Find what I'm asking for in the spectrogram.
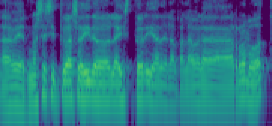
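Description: At a fairly slow pace, a man with a medium pitch speaks in a normal speaking voice against a quiet background. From Spain, Valencia. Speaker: Spanish teacher and YouTuber. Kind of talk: casual chat.

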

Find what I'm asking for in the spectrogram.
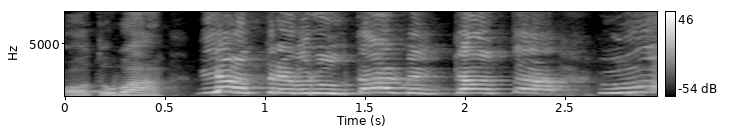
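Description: A man's extremely high-pitched voice at a very slow pace. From Puerto Rico. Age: 30s. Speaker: singer and social media personality. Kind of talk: casual interview chat. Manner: animated.

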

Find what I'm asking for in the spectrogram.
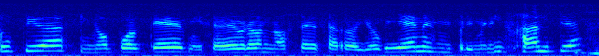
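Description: Her pitch is fairly high and varies in an ordinary way. She talks at a moderate pace. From Mexico, Sonora (Hermosillo). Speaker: dancer and dance teacher. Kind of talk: interview. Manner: hesitant, many fillers.

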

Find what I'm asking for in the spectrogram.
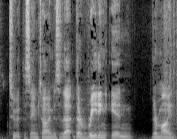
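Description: A man with an American accent talks at a moderate pace in an unremarkable speaking voice, with ordinary pitch variation. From Philippines (Manila), then US South (Houston). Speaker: podcast co-host. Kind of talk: casual chat.

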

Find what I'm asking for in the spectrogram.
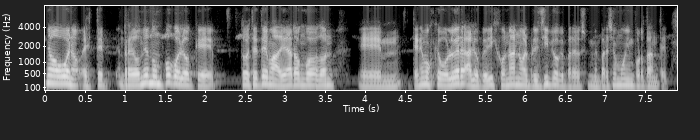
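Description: Speaking at a very fast pace, a man has a high voice. His pitch varies in an ordinary way. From Argentina. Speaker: podcast co-host. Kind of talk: casual chat.

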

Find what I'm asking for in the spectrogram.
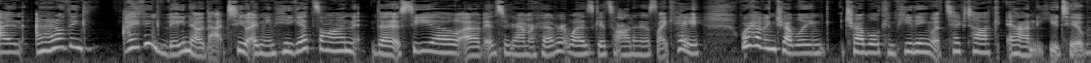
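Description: In a very clean recording with a silent background, a woman with a fairly high voice speaks at a moderate pace, her tone animated and her intonation lively. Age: 20s. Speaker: podcast host and social media consultant. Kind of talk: solo podcast monologue.

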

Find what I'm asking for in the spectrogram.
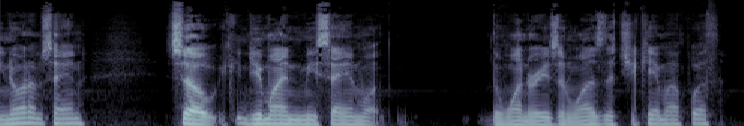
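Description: Here is a man with an unremarkable speaking voice at medium pitch, moving at a fairly quick pace. The recording is very clean and dry, close with no echo and a silent background. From smaller US town. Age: 40s. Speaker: police officer. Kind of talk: casual chat.

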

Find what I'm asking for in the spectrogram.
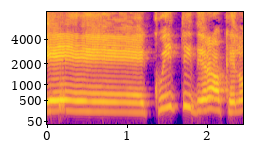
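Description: A woman speaks with a strong Bolognese accent in a fairly high voice. Her intonation is lively. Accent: Bolognese accent, strong by own account. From Bologna, Italy. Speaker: amateur photographer. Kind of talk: casual interview chat. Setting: online live stream.

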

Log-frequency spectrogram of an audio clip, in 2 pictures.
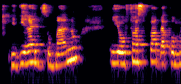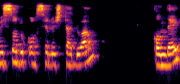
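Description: A woman speaks in a somewhat breathy, medium-pitched voice. Her pitch varies in an ordinary way. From Democratic Republic of the Congo. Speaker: artist and human rights activist. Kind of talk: interview.

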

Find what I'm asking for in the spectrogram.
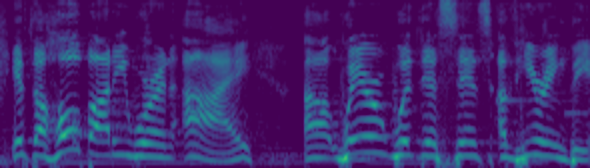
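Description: A man speaks in a raised, projected voice with a high pitch. He talks at a fairly quick pace with lively intonation. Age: 50s. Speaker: pastor. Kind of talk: sermon. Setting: church. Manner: animated.

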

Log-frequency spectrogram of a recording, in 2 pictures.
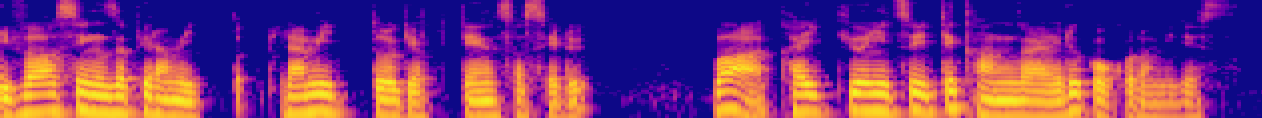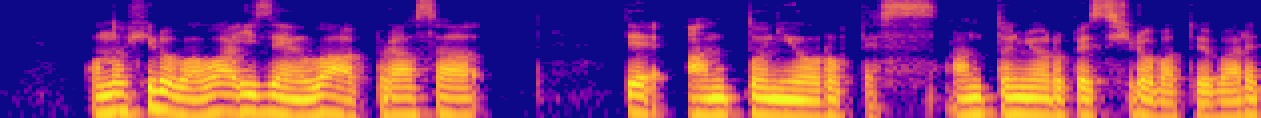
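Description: The speaker talks at a moderate pace in a dark, mellow tone with fairly even intonation, over a quiet background. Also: man, medium pitch for a man. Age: 20s. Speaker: podcast host. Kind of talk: solo talk with reading aloud. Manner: casual, filler-heavy.

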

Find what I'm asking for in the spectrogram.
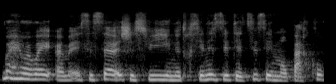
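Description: Using a plain, everyday voice, a woman speaks at a moderate pace with fairly even intonation. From rural Quebec. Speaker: nutritionist. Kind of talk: casual chat.

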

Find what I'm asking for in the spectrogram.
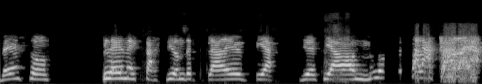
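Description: A woman speaks at a fairly slow pace with a Cuban accent, her high voice carrying an animated tone. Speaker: philologist, travel company employee. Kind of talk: casual interview, storytelling.

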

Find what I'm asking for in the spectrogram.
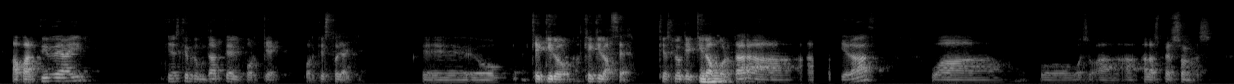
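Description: Bright and sharp in tone, the voice moves at a moderate pace with ordinary pitch variation and big swings in loudness. Long pauses come often. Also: man, medium pitch for a man. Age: 30s. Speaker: content strategist and graphic designer. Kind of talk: casual interview.

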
